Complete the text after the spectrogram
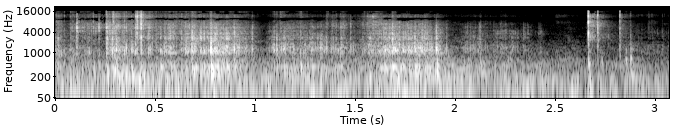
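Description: A plastic wrapper crinkles between fingers.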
